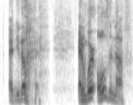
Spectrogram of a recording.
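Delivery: words broken up by laughter. Trying to go on after the guest's Bitcoin joke: laughing while talking. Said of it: "Sorry, I'm still la-".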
